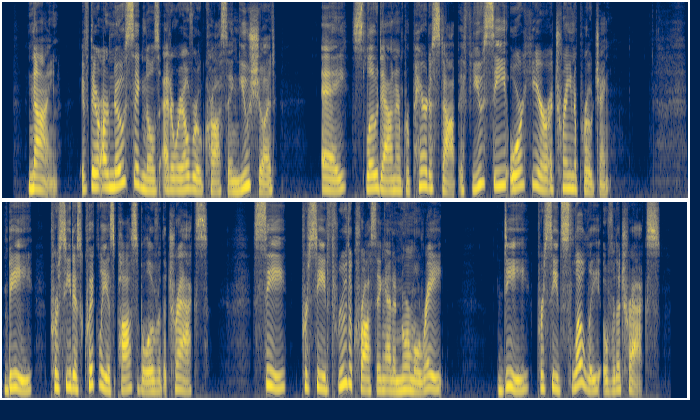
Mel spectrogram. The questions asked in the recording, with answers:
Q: If there are no signals at a railroad crossing, you should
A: The answer is letter A.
